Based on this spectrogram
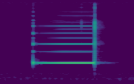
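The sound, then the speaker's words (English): A single sustained electronic beep from a trivia game buzzer, clean and steady, lasting about a second with a sharp onset and abrupt cutoff, alone against faint background hiss. “Buzzer's ready.”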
